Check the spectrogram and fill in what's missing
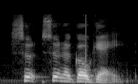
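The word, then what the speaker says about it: Synagoge (συναγωγή): Synagoge would be the better pronunciation if I really spoke Greek, which I don't.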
